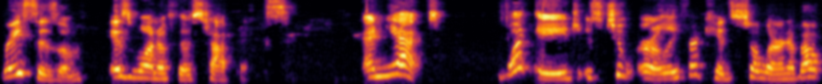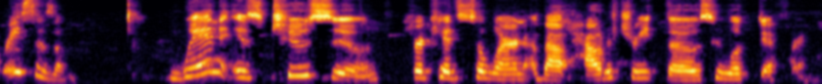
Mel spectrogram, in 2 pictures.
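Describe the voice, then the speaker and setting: A woman's voice: a little high, very animated, unhurried, husky, no echo, low-quality recording. A woman reading aloud to young children as a storytime reader, speaking to them directly in simple, child-directed phrasing.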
